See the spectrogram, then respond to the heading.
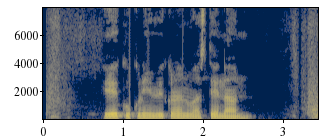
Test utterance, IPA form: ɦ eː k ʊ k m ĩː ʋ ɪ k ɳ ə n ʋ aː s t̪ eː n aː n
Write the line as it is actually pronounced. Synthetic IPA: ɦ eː k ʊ k ɳ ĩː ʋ ɪ k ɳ ə n ʋ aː s t̪ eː n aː n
